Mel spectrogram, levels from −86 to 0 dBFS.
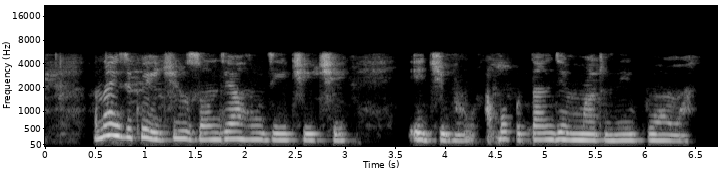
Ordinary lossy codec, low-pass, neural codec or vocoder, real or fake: Opus, 24 kbps; 5.4 kHz; none; real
